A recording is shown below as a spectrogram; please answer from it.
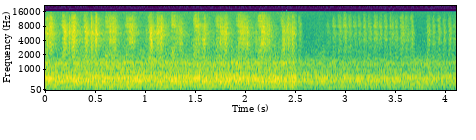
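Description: Hand-squeezed bulb pump of a hair-fiber spray applicator puffing air in quick repeated squeezes, about five a second, as it sprays hair-building fibers. The puffs become sparser and fainter in the second half.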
